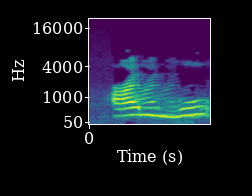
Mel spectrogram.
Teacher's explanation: نون ساکن کے بعد حروف حلقی میں سے ہا ہے تو یہاں پر اظہار کا قاعدہ ہوگا، انہیں غنہ نہیں کریں گے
